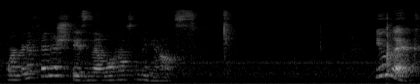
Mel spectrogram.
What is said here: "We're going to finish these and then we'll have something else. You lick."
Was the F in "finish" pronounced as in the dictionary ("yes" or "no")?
yes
